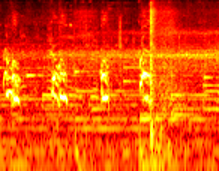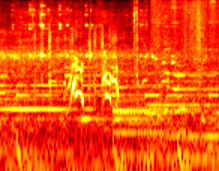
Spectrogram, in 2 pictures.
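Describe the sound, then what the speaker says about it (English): A pack of hunting dogs bays and yelps at a wild boar in the hills, several sharp barks and yips coming in bursts, with a crashing thud partway through. "and the pack of dogs swarmed in"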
